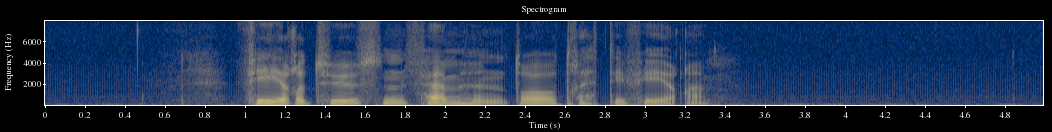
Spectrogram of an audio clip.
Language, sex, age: Norwegian, female, 39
